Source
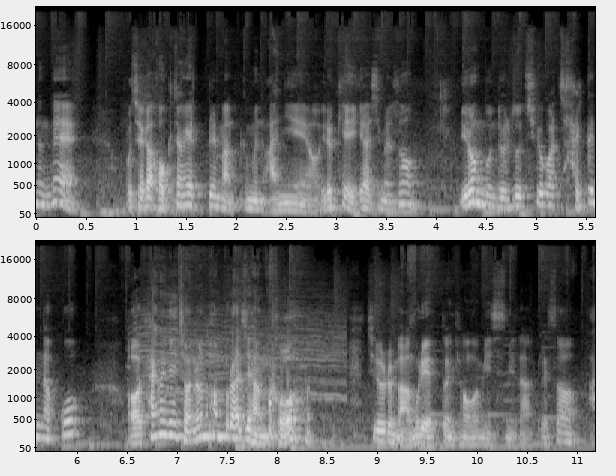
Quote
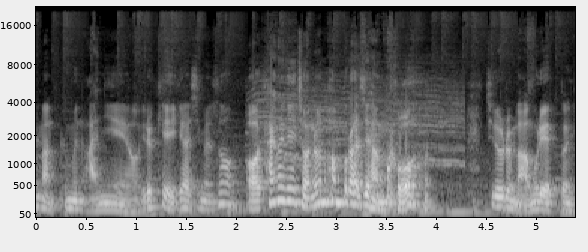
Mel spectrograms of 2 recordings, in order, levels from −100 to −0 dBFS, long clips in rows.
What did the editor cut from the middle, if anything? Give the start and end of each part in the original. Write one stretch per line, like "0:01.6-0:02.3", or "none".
0:03.8-0:06.4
